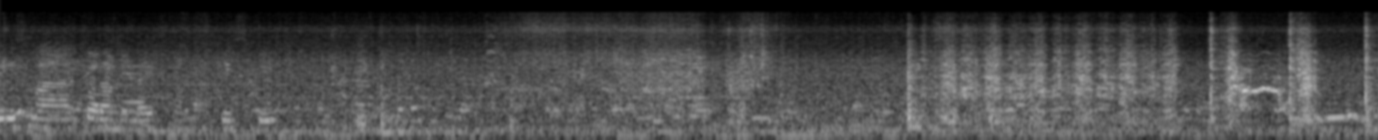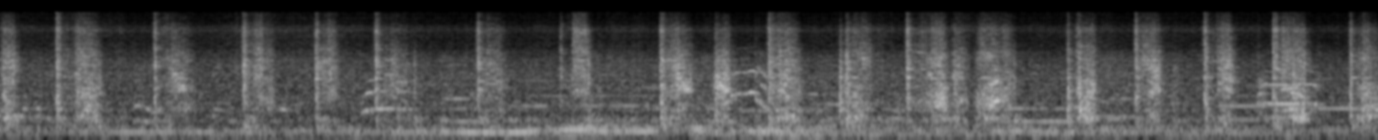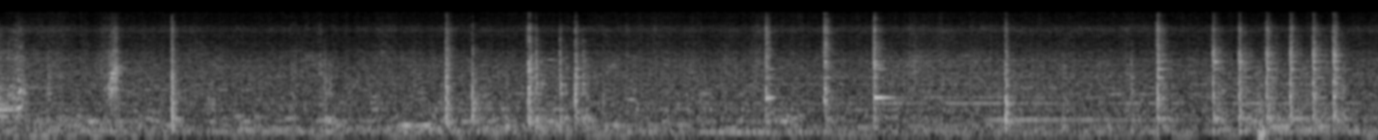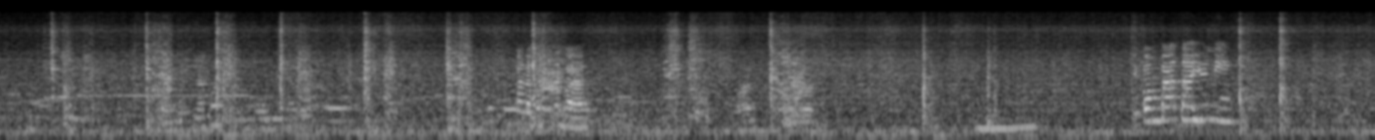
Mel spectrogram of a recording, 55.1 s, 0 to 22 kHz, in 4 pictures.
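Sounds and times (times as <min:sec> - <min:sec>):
metal spatula scraping a wok: 0:04.8 - 0:29.7, 0:35.1 - 0:51.1.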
